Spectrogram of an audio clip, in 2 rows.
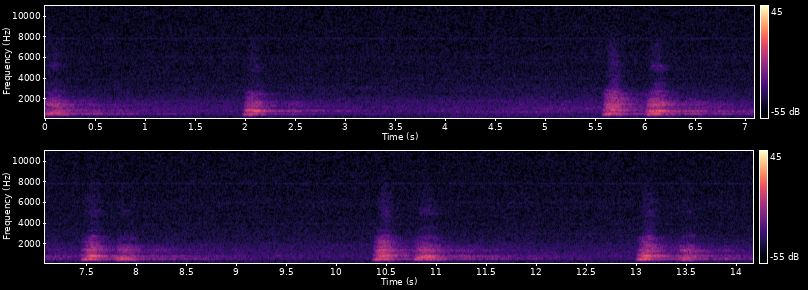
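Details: Night-time barking from Rex the dog, February 27, 2018: about ten firm, harmonic barks, mostly in doubled bursts spaced two to three seconds apart, each fading with a brief reverberant tail into a quiet background.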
